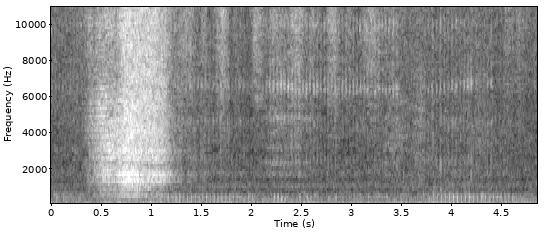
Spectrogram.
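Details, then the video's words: Hungry domestic cat purring in a low steady rumble, interrupted early by a short brighter burst of rustle or movement. "Hungry Cat Behaviour"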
